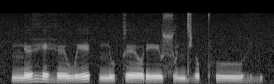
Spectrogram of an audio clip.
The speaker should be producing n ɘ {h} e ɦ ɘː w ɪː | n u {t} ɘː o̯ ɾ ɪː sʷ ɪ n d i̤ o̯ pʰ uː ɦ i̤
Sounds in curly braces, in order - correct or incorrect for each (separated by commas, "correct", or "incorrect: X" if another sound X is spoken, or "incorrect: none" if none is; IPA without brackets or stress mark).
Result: incorrect: ɦ, incorrect: k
